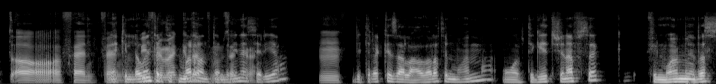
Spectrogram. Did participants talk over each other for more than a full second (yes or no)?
yes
